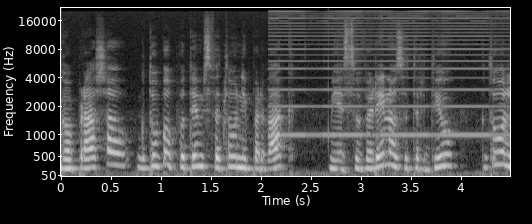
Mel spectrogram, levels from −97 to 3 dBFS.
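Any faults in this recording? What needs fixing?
USB whine begins at 2.07 s, right after "kdo bo potem svetovni", and runs to the end of the clip. It is a steady 1 kHz tone, sitting roughly ten decibels below the speech. It comes from the USB bus drawing current in 1 ms frames, which leaks into the audio through shared power or ground. Mains hum sits at 50 or 60 Hz and its harmonics, but this pitch locks to exactly 1 kHz. To prevent it, power the interface separately or use a USB isolator, and keep the audio ground away from the computer's supply.

Overlap between stream segments shows up at 2.67 s as a tiny skip. Where two segments' time stamps overlap, the player trims the overlap even though that audio wasn't really duplicated, so a few milliseconds of speech disappear and the waveform jumps. A dropout leaves a gap or silence, but here nothing goes quiet; the sound just lurches forward. 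The segments are about 6 s long. To prevent it, write segment time stamps so that each segment starts exactly where the previous one ends.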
